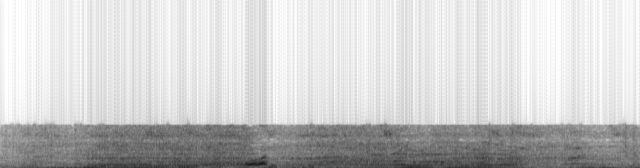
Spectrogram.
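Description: Yamaha motor scooter's engine running and revving up as it pulls away, its pitch rising about two and a half seconds in, then holding steady.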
